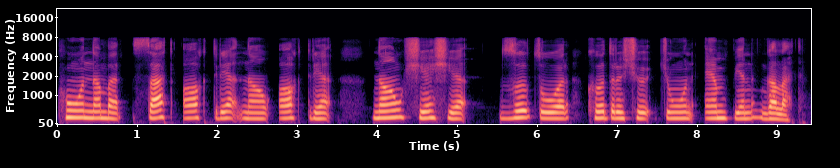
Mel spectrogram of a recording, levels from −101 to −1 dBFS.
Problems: background sounds at intervals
